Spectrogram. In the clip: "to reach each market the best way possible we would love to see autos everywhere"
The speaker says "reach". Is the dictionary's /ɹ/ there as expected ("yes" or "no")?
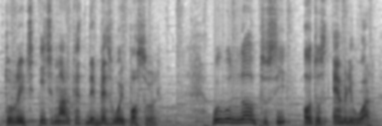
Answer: yes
